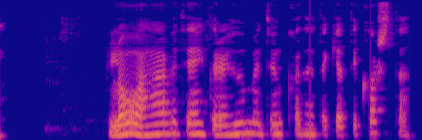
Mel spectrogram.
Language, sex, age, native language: Icelandic, male, 13, Icelandic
